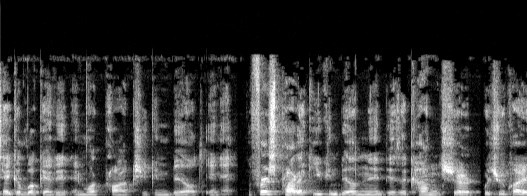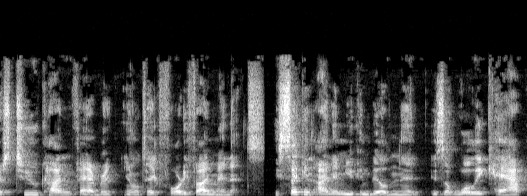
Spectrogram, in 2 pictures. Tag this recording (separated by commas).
Speech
